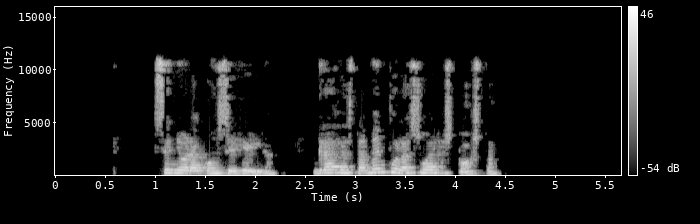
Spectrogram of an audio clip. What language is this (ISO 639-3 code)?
glg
